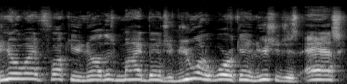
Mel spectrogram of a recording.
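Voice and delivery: loud, high, confrontational, defensive outburst. Retelling a man who got in the speaker's face over a bench, imitating someone getting defensive. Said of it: "he fucking starts getting all defensive".

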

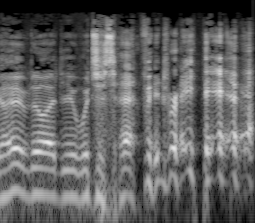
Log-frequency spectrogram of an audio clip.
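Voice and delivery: words broken up by giggles and laughing. Recounting a phone call from a guy after one sip of beer, retelling giggling talk. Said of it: "He called me all giggling like".

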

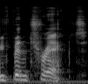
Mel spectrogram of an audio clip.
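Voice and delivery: put-on old man voice, high, angry cry. The grandfather realises Raven has fooled him, angry cry. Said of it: "the angry old man".

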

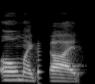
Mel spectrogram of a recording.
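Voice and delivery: put-on, mock crying. Retelling covering face during a painful procedure: imitating own past crying. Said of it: "crying, just being like".

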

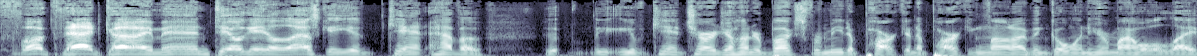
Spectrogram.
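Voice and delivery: angry, fed-up, aggrieved, upset griping rant. Retelling what a friend said about the parking fee: imitating someone angry and upset. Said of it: "he just sounded really angry and upset".

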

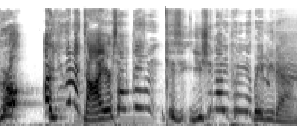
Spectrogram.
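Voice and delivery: shrill, high, swooping, rapid, excited screaming. Streamer talking to a game character, screaming. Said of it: "I'm gonna start screaming. I already have".

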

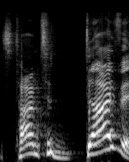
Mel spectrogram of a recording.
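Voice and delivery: high, loud, eager, determined voice.

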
